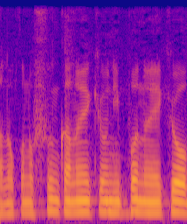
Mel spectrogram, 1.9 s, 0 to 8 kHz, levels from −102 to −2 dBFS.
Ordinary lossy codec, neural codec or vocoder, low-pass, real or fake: none; vocoder, 44.1 kHz, 128 mel bands every 512 samples, BigVGAN v2; 7.2 kHz; fake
